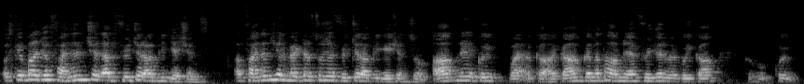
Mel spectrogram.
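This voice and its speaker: A man giving a casual law lecture, explaining slowly, restarting phrases and asking rhetorical questions. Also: a little high, dark tone, highs cut off. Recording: voice a little far from the mic.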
